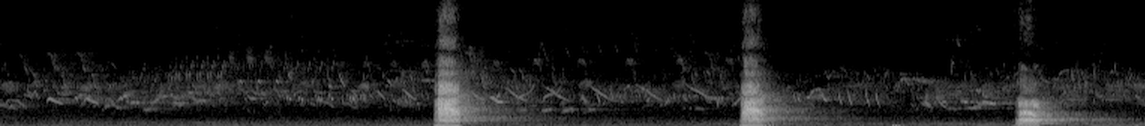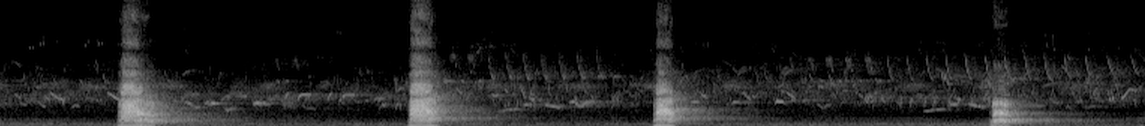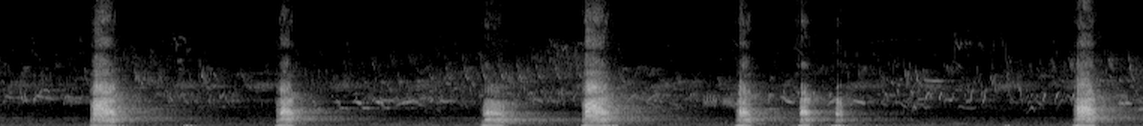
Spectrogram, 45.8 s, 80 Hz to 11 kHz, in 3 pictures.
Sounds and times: Morning Birds 0:00.0 - 0:45.7
roe deer going by 0:36.9 - 0:42.5

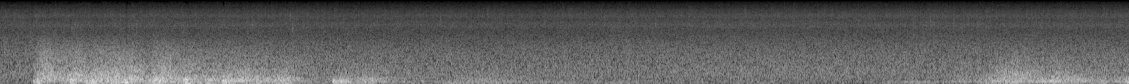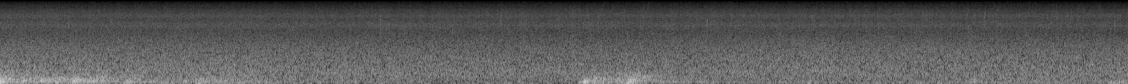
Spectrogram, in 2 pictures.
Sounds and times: rain 0:00.0 - 0:22.5
Thunder 0:00.3 - 0:05.2
Thunder 0:09.5 - 0:14.0

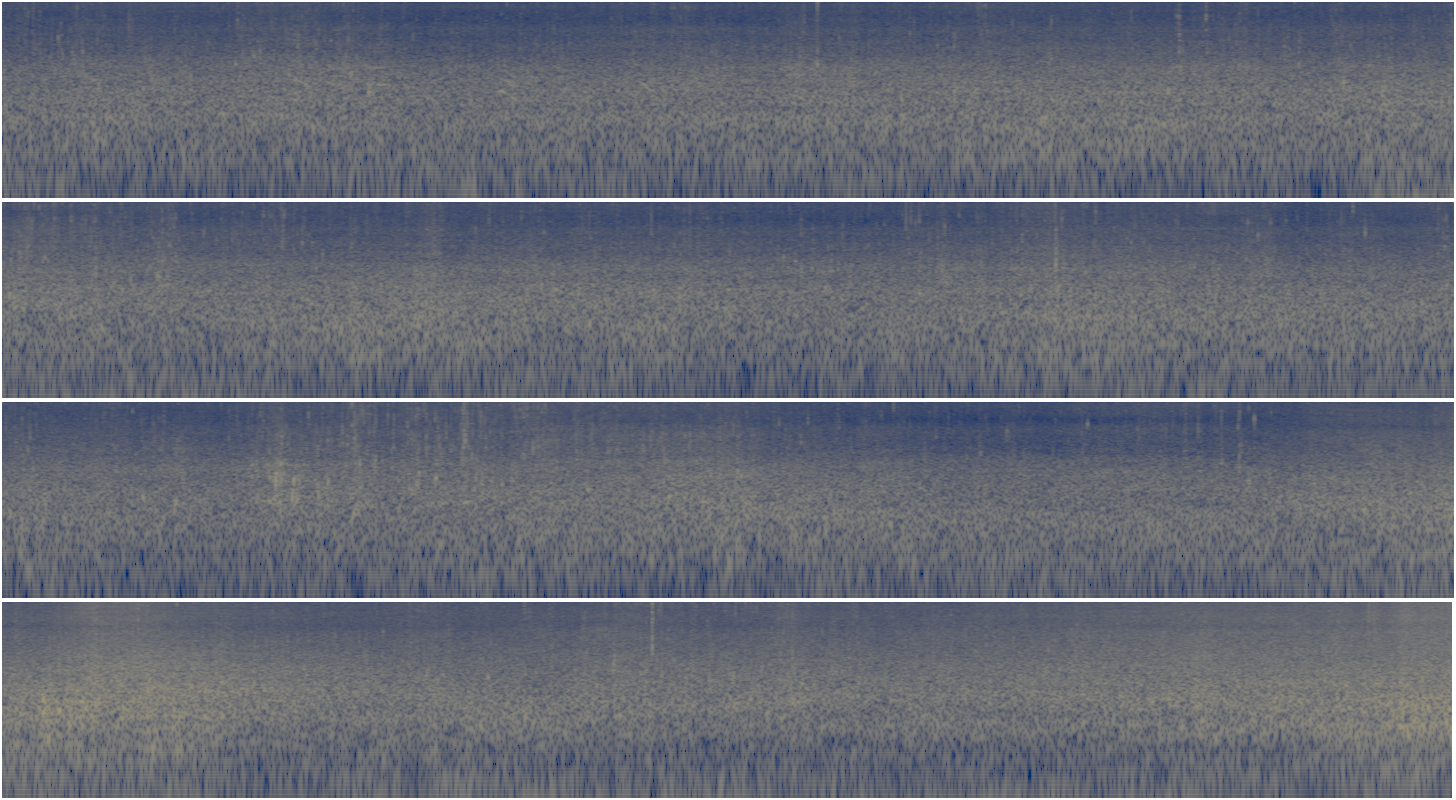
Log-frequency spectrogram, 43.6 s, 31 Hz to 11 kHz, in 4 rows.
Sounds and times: waves 0:00.0 - 0:43.5

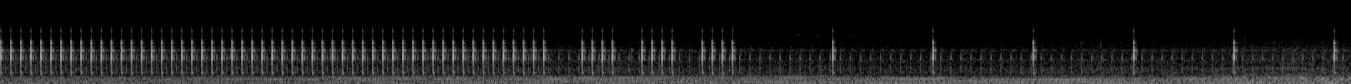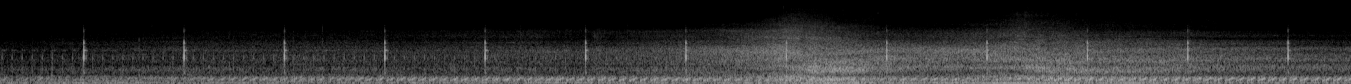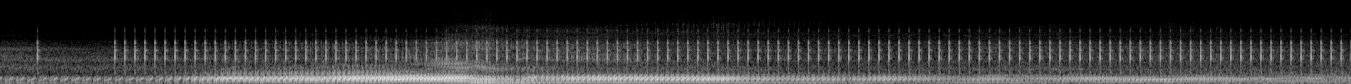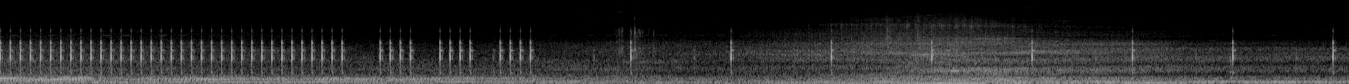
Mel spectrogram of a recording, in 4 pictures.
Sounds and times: dense traffic 0:00.0 - 0:54.0

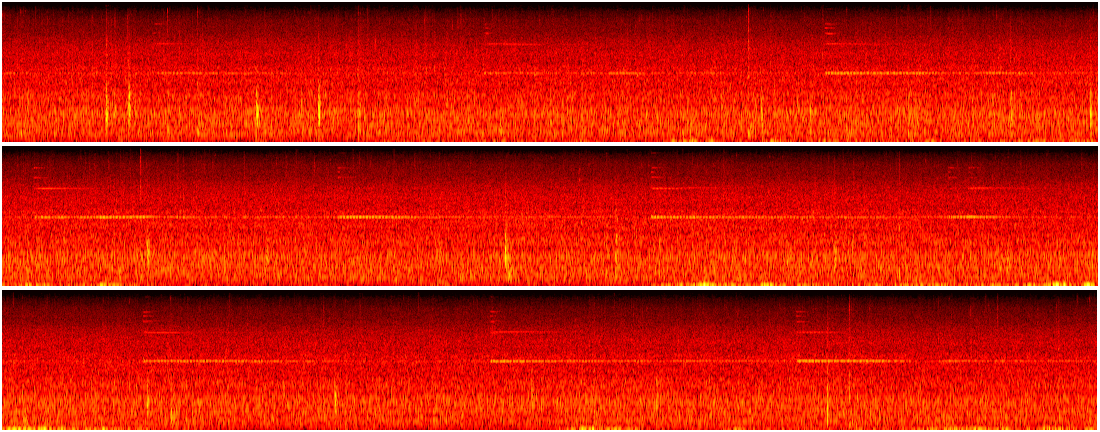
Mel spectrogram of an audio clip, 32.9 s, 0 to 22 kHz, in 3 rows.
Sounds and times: rain 0:00.0 - 0:32.8

